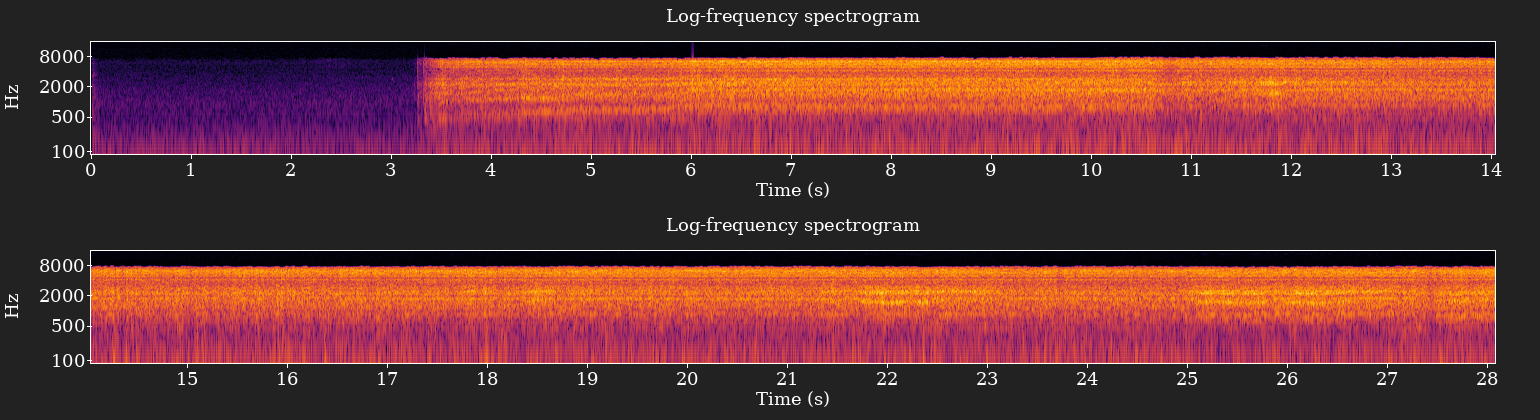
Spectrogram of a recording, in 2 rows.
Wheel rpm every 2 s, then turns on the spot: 0, 30, 150, 200, 210, 220, 230, 230, 230, 230, 230, 230, 230, 220.
none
